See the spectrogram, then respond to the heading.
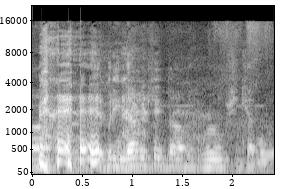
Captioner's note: laughing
